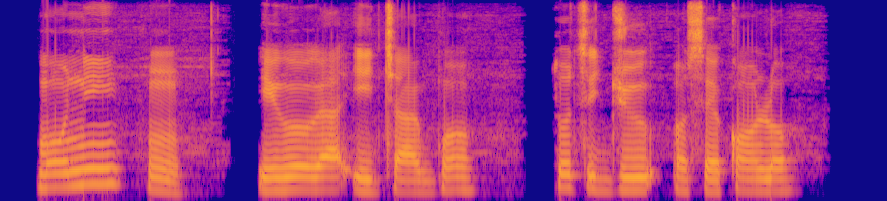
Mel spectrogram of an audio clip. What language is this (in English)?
Yoruba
